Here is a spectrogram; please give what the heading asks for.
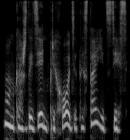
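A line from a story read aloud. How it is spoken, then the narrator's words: Whisper. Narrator (Russian): прошептала мама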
